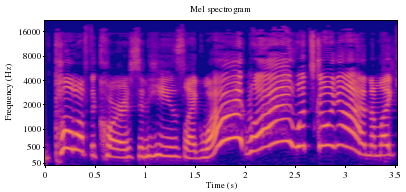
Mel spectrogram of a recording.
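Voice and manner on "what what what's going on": much higher, playing dumb; a caught thief faking surprise; mock confusion.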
